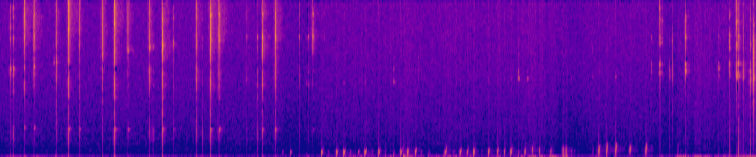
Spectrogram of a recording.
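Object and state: Glass bubble hourglass.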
